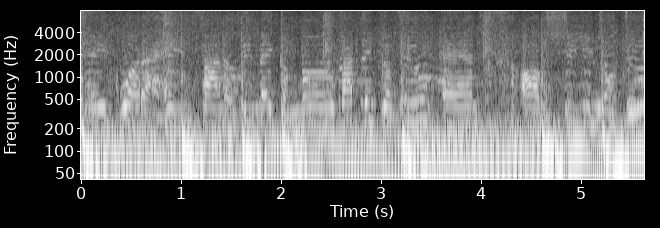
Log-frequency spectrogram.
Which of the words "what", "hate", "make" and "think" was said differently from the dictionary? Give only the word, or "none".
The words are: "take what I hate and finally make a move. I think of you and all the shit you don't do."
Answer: hate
